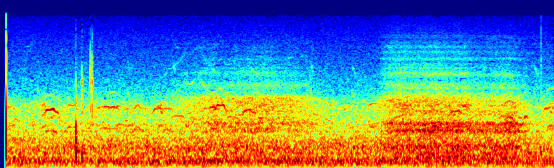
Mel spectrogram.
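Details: Tens of thousands of geese taking flight above the Sacramento National Wildlife Refuge: a dense, continuous chorus of overlapping honks and yelps, swelling louder near the end, over a steady low rumble.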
